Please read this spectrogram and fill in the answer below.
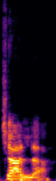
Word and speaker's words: Çağla: Pra, emrat janë "Dooan" dhe "Chaala". Kështu shqiptohen këto emra në spanjisht.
